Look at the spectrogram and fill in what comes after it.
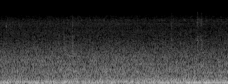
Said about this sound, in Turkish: arabayı kullanırken yanında bir minibüs de yarış yapıyor.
